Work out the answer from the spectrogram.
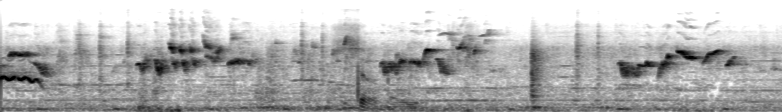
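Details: White-rumped shama giving bursts of varied whistles and chirps, with brief pauses between the phrases.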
